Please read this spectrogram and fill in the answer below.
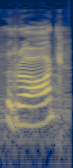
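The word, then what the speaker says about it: read: of writing पढ़ना रीड इस देखिए इसको बोलते हैं रेड इसे बोलते हैं रेड भले स्पेलिंग सेम है बट हम इसे प्रोन सिएट करते हैं रीड रेड रेड मुझे रात को पढ़ना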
